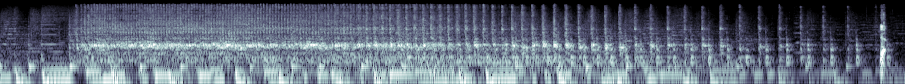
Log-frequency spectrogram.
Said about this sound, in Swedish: Du snurrar på hjulet, stannar på något och så lyssnar vi på något Bus från förr.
